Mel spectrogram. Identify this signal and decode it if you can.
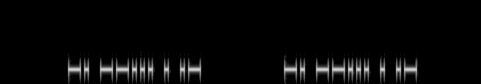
Morse code, heard as a keyed tone, about 30 wpm, 700 Hz. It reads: N7EA N7EA
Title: USA Call Signs - 4 Characters - Repeated 2x - 30wpm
